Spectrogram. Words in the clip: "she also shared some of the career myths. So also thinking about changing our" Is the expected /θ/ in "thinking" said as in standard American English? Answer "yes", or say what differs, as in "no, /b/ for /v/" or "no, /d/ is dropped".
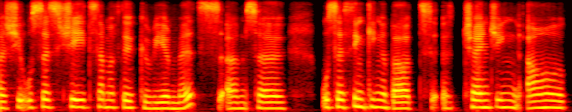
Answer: yes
